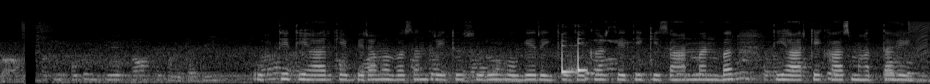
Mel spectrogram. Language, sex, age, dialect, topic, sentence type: Chhattisgarhi, female, 18-24, Western/Budati/Khatahi, agriculture, statement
